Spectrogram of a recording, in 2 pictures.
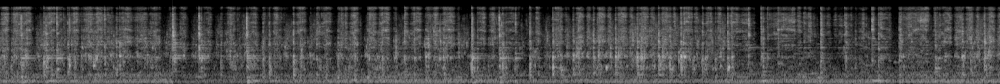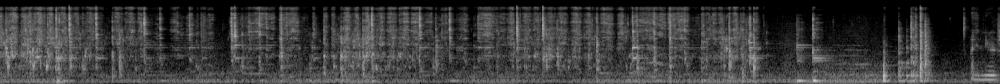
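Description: Wire whisk beating milk and cream in a stainless steel saucepan to work in cinnamon, a rapid, continuous scratchy rattle of the wires against the pan. The whisking stops near the end.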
